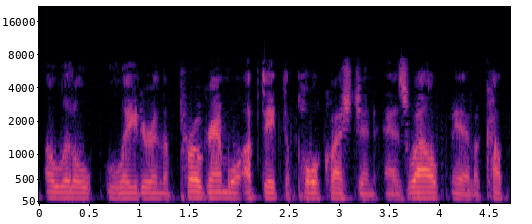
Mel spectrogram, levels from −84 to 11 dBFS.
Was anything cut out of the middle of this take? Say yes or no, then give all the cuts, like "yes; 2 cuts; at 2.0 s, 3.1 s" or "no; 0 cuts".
no; 0 cuts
